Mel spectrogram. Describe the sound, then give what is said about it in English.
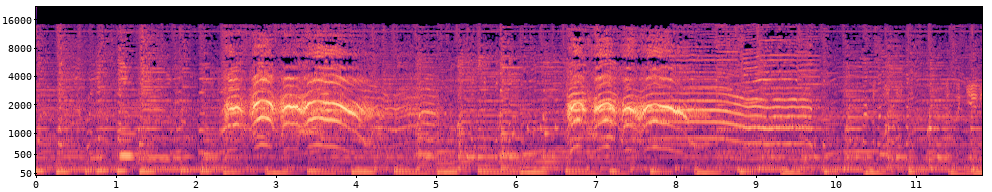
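Squawking, honking fowl cries play as a story sound effect for chickens in the sky. Two long bursts of clucking calls ride over a steady, beat-driven musical backing. “It was a sight he dreaded. Chickens in the sky.”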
